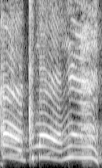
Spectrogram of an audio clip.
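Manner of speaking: very high, whiny squeal. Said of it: "his voice is kinda whiny".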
